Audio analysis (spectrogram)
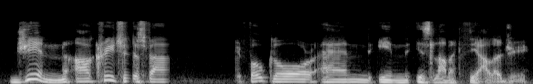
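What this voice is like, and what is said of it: Hoity posh accent. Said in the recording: “with my teeth in ... I suddenly have a hoity accent”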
